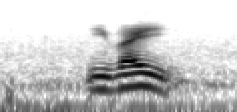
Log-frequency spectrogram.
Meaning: these
- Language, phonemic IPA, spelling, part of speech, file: Tamil, /ɪʋɐɪ̯/, இவை, pronoun, Ta-இவை.ogg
